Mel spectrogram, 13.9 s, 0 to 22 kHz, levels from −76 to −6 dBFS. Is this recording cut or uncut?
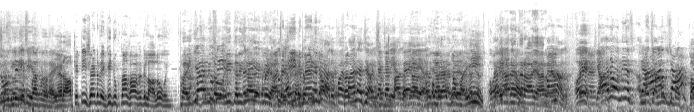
cut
